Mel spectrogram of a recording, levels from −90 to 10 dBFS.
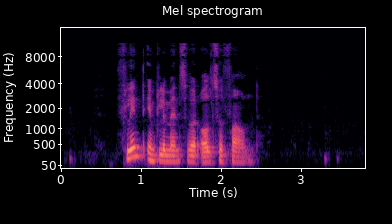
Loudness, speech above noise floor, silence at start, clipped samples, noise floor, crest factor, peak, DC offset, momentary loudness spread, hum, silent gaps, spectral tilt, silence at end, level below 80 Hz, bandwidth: -23 LUFS; 56 dB; 0.75 s; under 0.1%; -78 dBFS; 20 dB; -4 dBFS; under 0.1%; 7 LU; none; none; -7 dB/octave; 1.4 s; -64 dBFS; 11.5 kHz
